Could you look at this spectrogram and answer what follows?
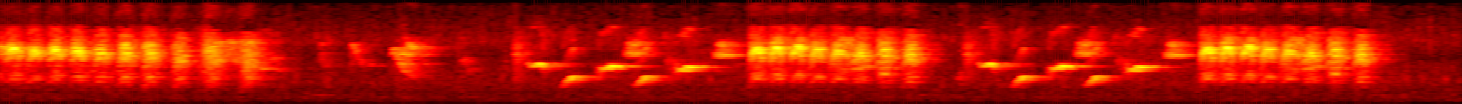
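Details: Lesser green leafbird song mixing fast, scratchy high-pitched trill bursts with runs of rising whistled notes stepping between two pitches, continuous over several seconds.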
